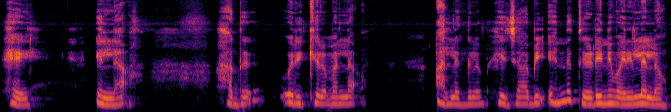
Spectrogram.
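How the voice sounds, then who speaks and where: A woman's voice: mid-range voice, fairly even intonation, measured pace, dark tone, close to an everyday voice. A woman with a Malappuram Malayalam accent voicing a feverish, heartbroken young man who talks in a weary, tearful way.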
